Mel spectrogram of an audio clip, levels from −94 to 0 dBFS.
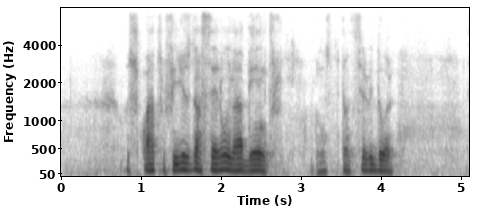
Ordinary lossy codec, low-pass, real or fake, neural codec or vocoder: Opus, 32 kbps; 7.2 kHz; fake; codec, 16 kHz, 2 kbps, FunCodec, trained on LibriTTS, 25 frames a second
